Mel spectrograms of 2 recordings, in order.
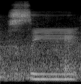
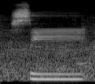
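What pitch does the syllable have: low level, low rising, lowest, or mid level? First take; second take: mid level; mid level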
